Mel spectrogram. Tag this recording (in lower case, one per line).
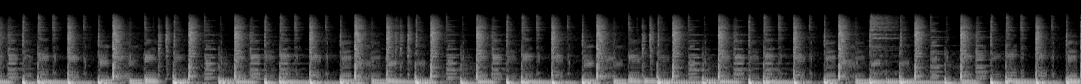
music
